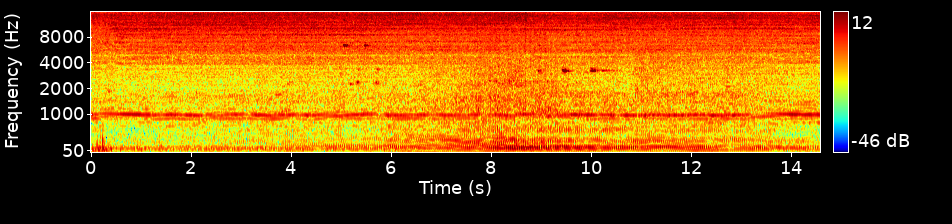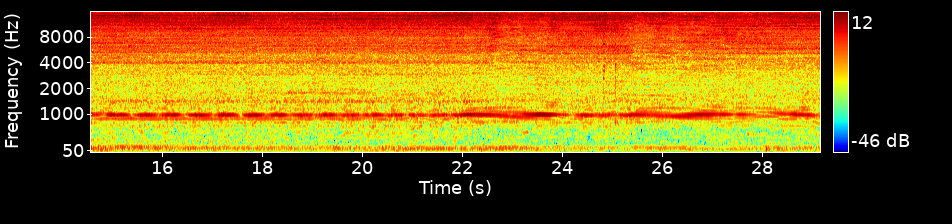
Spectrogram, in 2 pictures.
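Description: Motorcycle engine running steadily with its clutch cover off and the clutch assembly exposed. Its revs swell and rise in pitch about seven to ten seconds in, then settle back.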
